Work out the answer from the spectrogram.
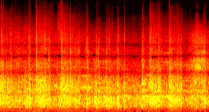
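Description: Fireworks display: aerial shells and ground fountains going off in rapid succession, a dense run of bangs and crackling with no pause.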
